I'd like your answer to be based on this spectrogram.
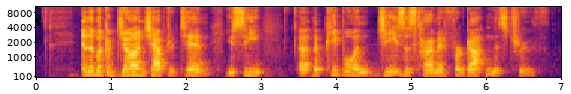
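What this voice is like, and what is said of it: Strained, failing voice with pauses. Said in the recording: “If you keep hearing me pause, it's because I'm literally in the midst of losing my voice.”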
